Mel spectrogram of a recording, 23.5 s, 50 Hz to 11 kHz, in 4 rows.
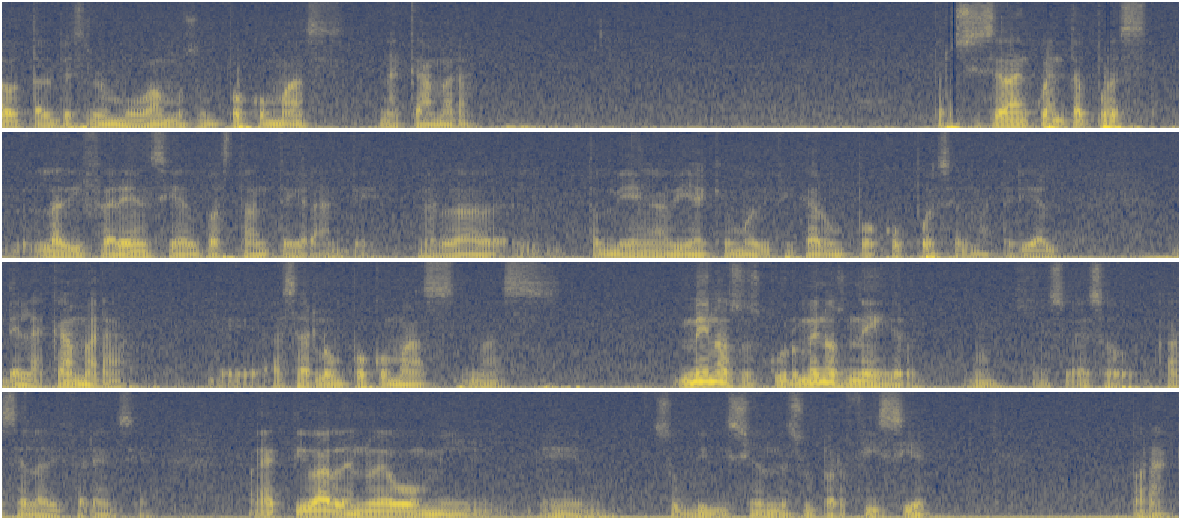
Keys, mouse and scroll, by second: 17.1 Escape, 17.5-21.4 middle drag, 21.6-22.0 scroll up 1, 22.0 middle click.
